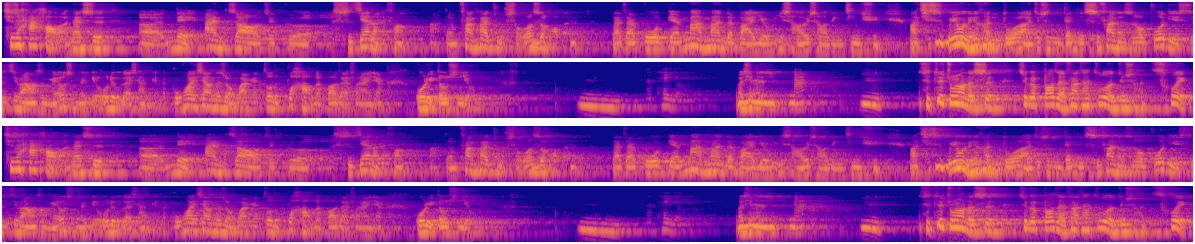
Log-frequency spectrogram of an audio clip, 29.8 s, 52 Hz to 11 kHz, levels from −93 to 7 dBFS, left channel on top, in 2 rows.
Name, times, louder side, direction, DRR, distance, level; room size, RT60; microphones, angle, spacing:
voice 1, 0.0-1.3 1.7-5.1 5.3-7.2 7.6-20.8 24.1-24.4 26.3-29.7, left 2 dB, 55° left, 9 dB, 1.4 m, -27 dB
voice 2, 22.1-22.6 23.1-23.5 24.1-24.9 25.6-25.9, left 1 dB, 40° left, 6 dB, 0.9 m, -29 dB
26.0 x 21.0 x 9.5 m, 2.2 s
head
